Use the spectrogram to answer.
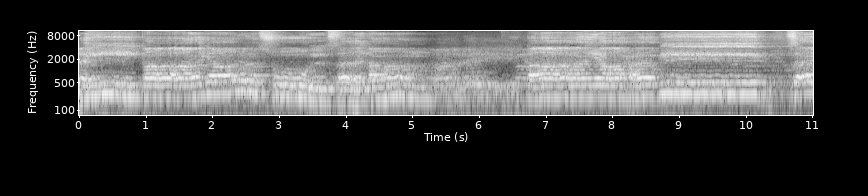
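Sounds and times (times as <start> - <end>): man chanting into a microphone: 0.0 - 5.4, 6.3 - 11.0.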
